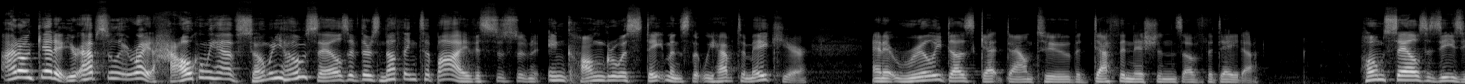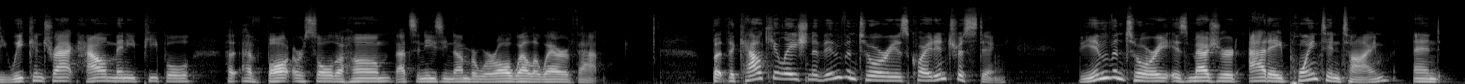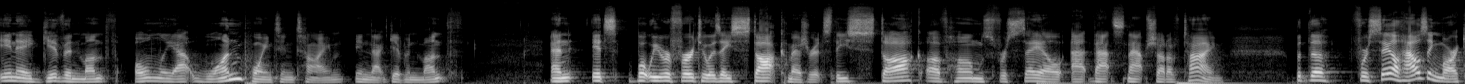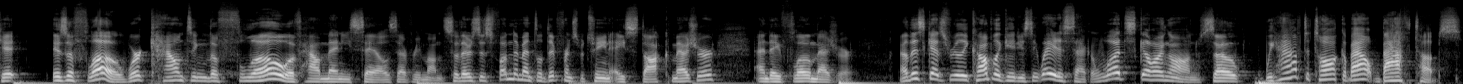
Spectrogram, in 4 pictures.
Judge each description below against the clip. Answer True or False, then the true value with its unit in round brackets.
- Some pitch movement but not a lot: False (6.5 semitones)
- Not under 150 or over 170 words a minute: False (180 wpm)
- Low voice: False (150 Hz)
